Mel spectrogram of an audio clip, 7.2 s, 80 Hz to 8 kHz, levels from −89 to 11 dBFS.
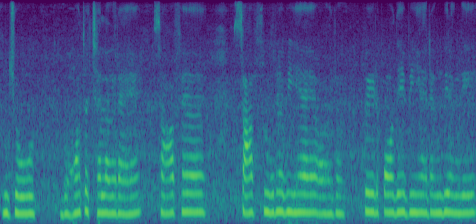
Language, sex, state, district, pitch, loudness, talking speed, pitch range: Hindi, female, Chhattisgarh, Raipur, 230 Hz, -17 LUFS, 140 wpm, 225-240 Hz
